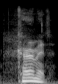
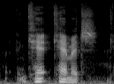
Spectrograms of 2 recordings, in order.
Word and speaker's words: Kemet: Yeah, and they also did Kemet, which I believe I'm pronouncing correctly, which is the Egyptian one. – Kermit. – Kemet.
